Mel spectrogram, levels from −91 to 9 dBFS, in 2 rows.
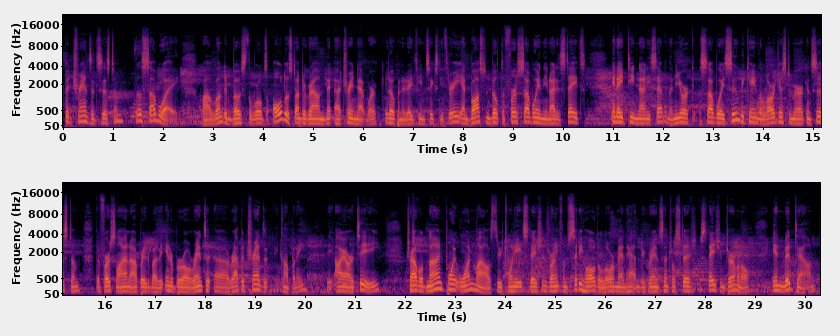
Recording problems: voice in the background; noticeable; throughout; 15 dB below the speech

